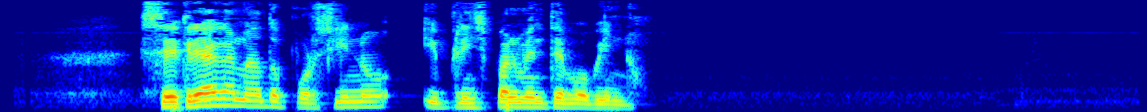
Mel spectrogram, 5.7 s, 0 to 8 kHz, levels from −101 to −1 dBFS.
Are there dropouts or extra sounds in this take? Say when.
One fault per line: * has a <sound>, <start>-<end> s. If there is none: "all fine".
all fine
